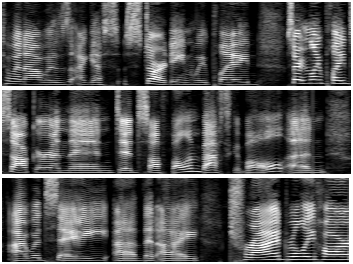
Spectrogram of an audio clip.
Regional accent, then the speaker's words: Chickasha, Oklahoma, United States; But I grew up in Chickasha, and we had an exceptional soccer program

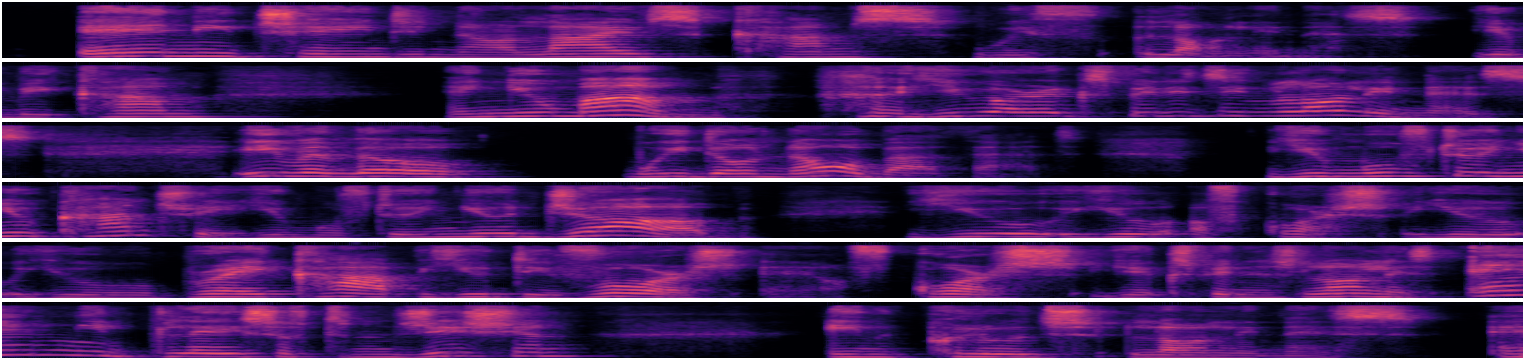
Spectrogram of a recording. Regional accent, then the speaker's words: Greece; now in Netherlands; I was here already in the Netherlands. Originally, I'm from Greece. And it was just 1 year after I moved to the Netherlands.

